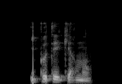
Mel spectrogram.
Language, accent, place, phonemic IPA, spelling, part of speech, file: French, France, Lyon, /i.pɔ.te.kɛʁ.mɑ̃/, hypothécairement, adverb, LL-Q150 (fra)-hypothécairement.wav
- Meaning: hypothecarily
